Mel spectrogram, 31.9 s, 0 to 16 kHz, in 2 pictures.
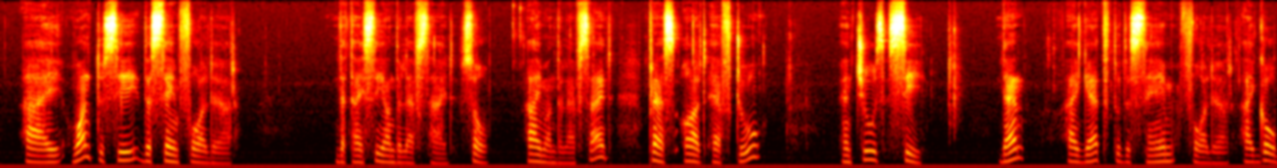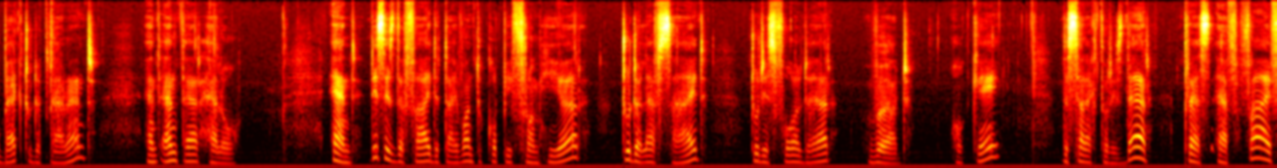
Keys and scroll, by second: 9.3 alt+F2, 11.8 c, 16.5 Return, 17.7 Up, 18.6 Return, 19.7 Down.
